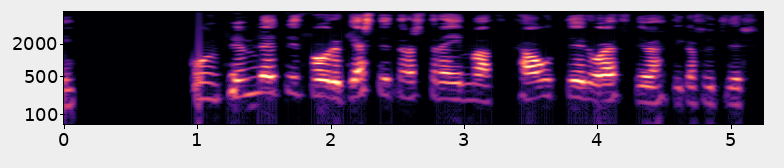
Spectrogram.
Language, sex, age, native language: Icelandic, female, 50-59, Icelandic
